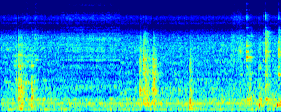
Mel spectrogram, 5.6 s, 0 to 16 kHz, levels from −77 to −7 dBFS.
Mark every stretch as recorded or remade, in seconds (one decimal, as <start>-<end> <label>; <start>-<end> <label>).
0.0-1.2 recorded; 1.2-2.4 remade; 2.4-5.6 recorded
